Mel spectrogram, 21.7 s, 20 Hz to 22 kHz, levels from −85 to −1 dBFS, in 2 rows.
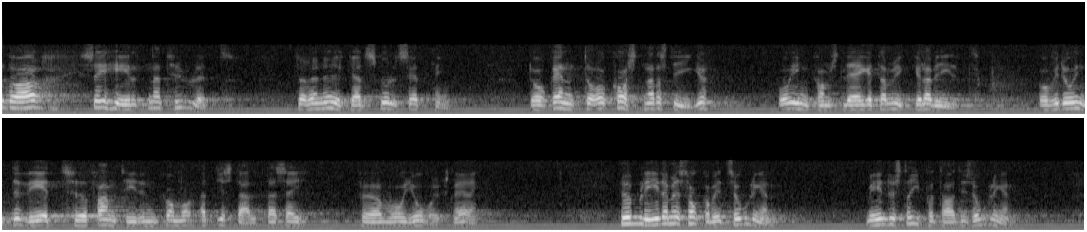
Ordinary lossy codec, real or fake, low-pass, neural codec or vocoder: none; real; 5.4 kHz; none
